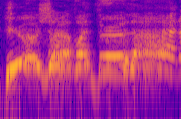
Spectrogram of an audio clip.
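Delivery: slow, high, loud scolding shout; mock screaming. DP scolding his driver at the yellow light, drawn-out mock shout. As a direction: imitate being screamed at. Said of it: "You didn't get screamed at".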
